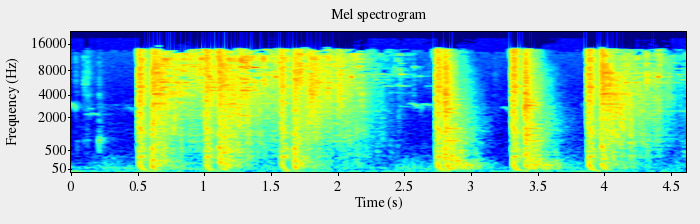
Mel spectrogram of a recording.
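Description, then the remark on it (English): Glass bottles shattering from shots: about six loud, sharp, bright crashes, three close together then three more after a short pause, each ringing out briefly. No one speaks. “Think I can hit that bottle?”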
